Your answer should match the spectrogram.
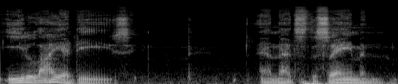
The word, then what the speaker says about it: Eliades: and his last name eliades and that's the same and well actually in greek eliades is pronounced iliadis so that's all in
